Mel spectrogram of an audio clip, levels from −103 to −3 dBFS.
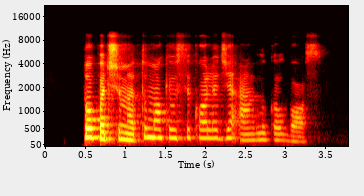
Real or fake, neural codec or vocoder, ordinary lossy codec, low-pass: real; none; Opus, 24 kbps; 7.2 kHz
